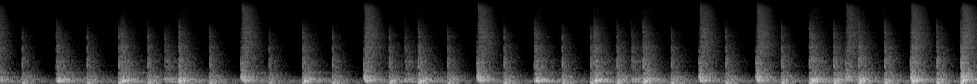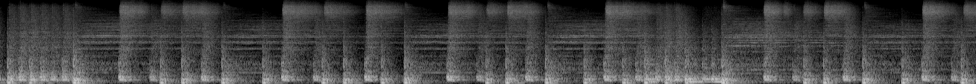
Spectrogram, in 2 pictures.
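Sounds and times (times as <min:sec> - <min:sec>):
drums recorded with an omnidirectional PZM microphone: 0:00.0 - 0:19.5.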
